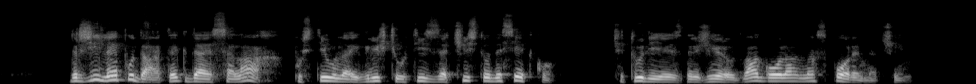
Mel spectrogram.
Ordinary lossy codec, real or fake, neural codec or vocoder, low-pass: none; fake; vocoder, 44.1 kHz, 128 mel bands, Pupu-Vocoder; 19.8 kHz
